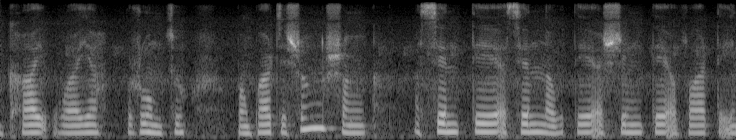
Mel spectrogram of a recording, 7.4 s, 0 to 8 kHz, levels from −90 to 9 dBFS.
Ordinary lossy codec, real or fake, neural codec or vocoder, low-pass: none; real; none; 7.2 kHz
